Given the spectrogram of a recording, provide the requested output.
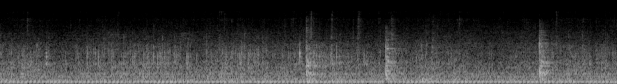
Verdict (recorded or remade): recorded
